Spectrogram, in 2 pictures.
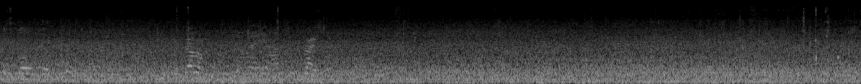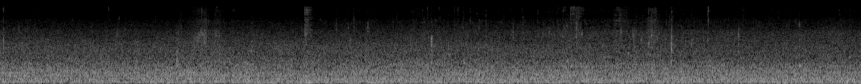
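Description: A river flows and splashes steadily over rocks nearby.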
